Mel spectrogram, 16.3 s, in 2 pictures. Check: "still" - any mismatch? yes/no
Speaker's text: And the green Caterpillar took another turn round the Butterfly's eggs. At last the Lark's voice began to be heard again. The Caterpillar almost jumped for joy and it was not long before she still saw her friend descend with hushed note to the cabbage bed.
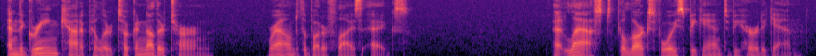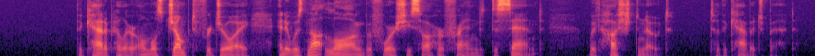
yes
